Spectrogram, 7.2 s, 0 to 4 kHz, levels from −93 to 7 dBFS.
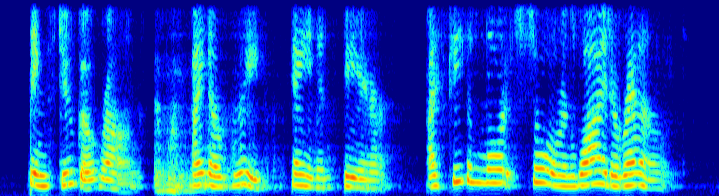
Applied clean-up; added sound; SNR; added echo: neural mask model DeepFilterNet 3.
